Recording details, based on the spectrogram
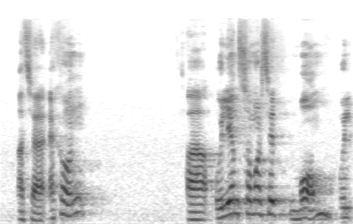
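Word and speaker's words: Maugham: আচ্ছা, এখন William Somerset মম, এটা কিন্তু মঘাম উচ্চারণ হবে না, কিন্তু মম উচ্চারণ হবে, মম।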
